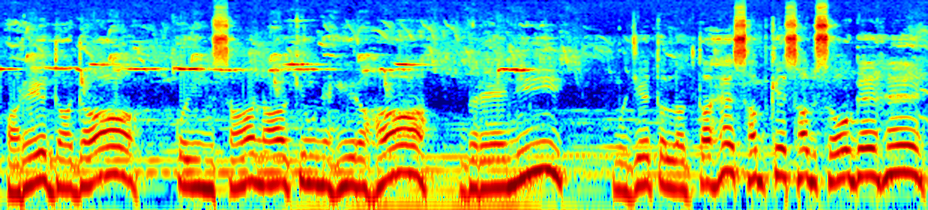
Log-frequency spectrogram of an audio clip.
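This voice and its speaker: A man's put-on character voice, fairly high in pitch, over loud music in the background. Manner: nervous, comic.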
